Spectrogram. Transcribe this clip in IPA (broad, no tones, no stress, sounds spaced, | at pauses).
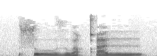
s u ð u qʼ ɨ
